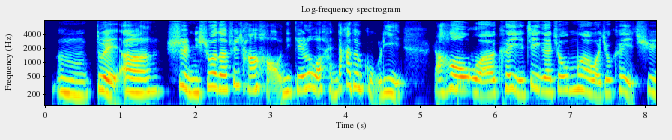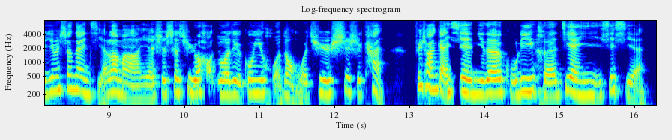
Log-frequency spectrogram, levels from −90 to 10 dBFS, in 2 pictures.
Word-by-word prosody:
嗯， 205 -5 -3
对。 455 -1 +7
呃， 225 0 +4
是， 295 -1 0
你 215 -1 0
说 295 +8 +3
得 265 -2 +6
非 315 +4 -3
常 260 -5 +3
好， 270 - -4
你 225 +1 -3
给 250 +2 0
了 285 +3 0
我 245 -4 +4
很 245 -5 -10
大 320 - -1
的 300 -1 -1
鼓 270 - -8
励， 195 -4 -4 0.4
然 210 - -3
后 250 +1 +7
我 200 -3 +4
可 265 +6 -2
以 215 -6 0
这 265 +7 -4
个 230 -1 +3
周 250 +3 -1
末 255 -3 0
我 185 -3 +2
就 210 +3 -1
可 245 +4 -7
以 350 - 0
去 250 -11 -6
因 220 +3 -4
为 - - -3
圣 260 +1 -4
诞 245 -5 -2
节 195 0 -11
了 225 +4 +1
嘛， 165 -6 -2
也 160 0 -6
是 170 +4 -4
社 205 +2 -2
区 220 +2 -7
有 210 0 +3
好 - - -7
多 195 0 -1
这 200 +1 0
个 180 - -4
公 210 +4 -4
益 210 0 -1
活 205 - -8
动， 180 -3 -6
我 175 - -6
去 200 +3 -1
试 220 +3 -3
试 220 -3 -7
看。 200 - -6 0.4
非 310 - -2
常 300 -4 +1
感 235 -2 +2
谢 230 -2 +3
你 200 0 -2
的 210 +1 +5
鼓 195 -3 -6
励 225 +2 -1
和 180 -5 -2
建 200 0 +1
议， 190 -2 -6
谢 185 +6 -7
谢。 180 - -8
220 Hz, 260 characters per minute, -25 LUFS, 200-250 Hz, 0.4 s, 对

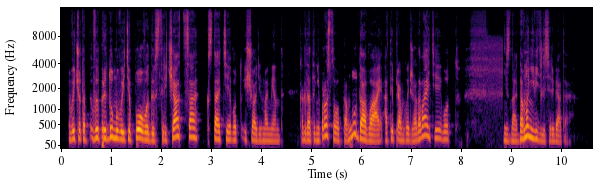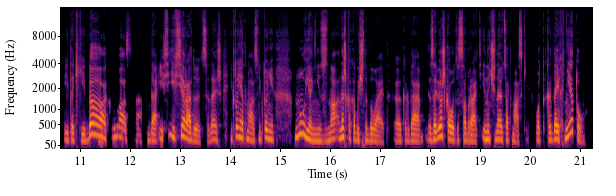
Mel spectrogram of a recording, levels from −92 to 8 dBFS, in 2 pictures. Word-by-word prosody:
Вы 165 +2 +3
чё-то 170 -3 0
вы 190 0 +4
придумываете 180 -4 +4
поводы 155 -6 +7
встречаться. 200 - +1
Кстати, 160 -1 0
вот 150 +3 -6
ещё 155 -3 -5
один 130 0 -5
момент. 130 -1 -9 0.3
Когда 145 0 -2
ты 145 - -9
не 140 - -4
просто 230 -6 0
вот 135 -2 -4
там: - - -4
"Ну 260 +7 +2
давай!", 135 - +4
А 140 - -6
ты 165 - -2
прям 140 -3 -2
говоришь: 135 -2 -5
"А 135 - -2
давайте 185 -1 0
вот!- 155 0 -9 0.9
Не 135 - -5
знаю,- 125 -1 -7
Давно 180 - +6
не 205 -5 +5
виделись, 130 -6 -5
ребята". 115 -3 -7 0.4
И 150 -1 -6
такие: 135 -3 -4
"Да, 230 - +4
классно", 190 - -7
да, 140 -1 -1
и 170 - -7
все 260 - -9
и 215 - 0
все 230 +6 +1
радуются, 135 - 0
знаешь, 155 -2 -6 0.2
никто 220 - -2
не 205 - +3
отмазывается, 150 -8 -4
никто 160 +4 -1
не: 160 -3 -3 0.4
"Ну, 250 +5 +1
я 170 -8 +3
не 130 -1 -4
знаю", 140 +9 -4
знаешь, 205 +2 +3
как 170 - -7
обычно 135 0 -3
бывает, 125 -5 -4 0.2
э, 130 -1 -5
когда 130 -1 -3
зовешь 160 +9 +3
кого-то 145 -5 +2
собрать, 130 -2 -3
и 165 - -2
начинаются 160 -2 -1
отмазки. 135 +7 -9
Вот 145 - -6
когда 155 +2 +2
их 160 +3 -1
нету- 205 - -1
155 Hz, 190 wpm, -22 LUFS, 130-185 Hz, 0.9 s, поводы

